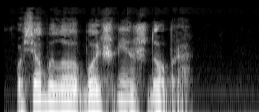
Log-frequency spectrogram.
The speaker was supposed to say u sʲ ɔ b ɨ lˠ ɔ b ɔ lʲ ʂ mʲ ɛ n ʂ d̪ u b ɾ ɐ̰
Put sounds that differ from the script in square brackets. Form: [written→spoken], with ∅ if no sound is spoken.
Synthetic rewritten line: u sʲ ɔ b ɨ lˠ ɔ b ɔ lʲ ʂ mʲ ɛ n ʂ d̪ [u→ɔ] b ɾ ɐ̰

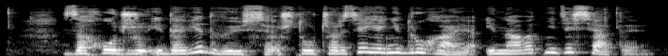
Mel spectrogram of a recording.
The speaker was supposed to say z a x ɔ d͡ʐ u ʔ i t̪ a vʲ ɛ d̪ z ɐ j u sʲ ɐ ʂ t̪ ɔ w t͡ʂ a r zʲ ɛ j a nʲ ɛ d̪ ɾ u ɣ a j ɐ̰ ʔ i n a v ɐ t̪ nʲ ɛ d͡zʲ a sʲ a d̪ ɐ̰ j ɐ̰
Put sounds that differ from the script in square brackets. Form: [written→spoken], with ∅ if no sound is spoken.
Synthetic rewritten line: z a x ɔ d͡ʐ u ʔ i [t̪→d̪] a vʲ ɛ d̪ [z→v] ɐ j u sʲ ɐ ʂ t̪ ɔ w t͡ʂ a r zʲ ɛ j a nʲ ɛ d̪ ɾ u ɣ a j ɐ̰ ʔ i n a v ɐ t̪ nʲ ɛ d͡zʲ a sʲ a [d̪→t̪] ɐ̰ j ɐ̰

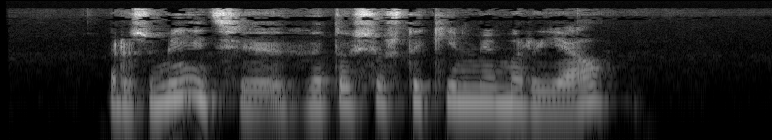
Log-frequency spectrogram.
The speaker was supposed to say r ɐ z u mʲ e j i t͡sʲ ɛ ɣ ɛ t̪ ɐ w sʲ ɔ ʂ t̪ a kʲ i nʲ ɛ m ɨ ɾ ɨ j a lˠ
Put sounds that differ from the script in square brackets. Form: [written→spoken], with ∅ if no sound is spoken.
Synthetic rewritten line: r ɐ z u mʲ e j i t͡sʲ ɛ ɣ ɛ t̪ ɐ w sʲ ɔ ʂ t̪ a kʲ i [nʲ→mʲ] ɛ m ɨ ɾ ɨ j a lˠ

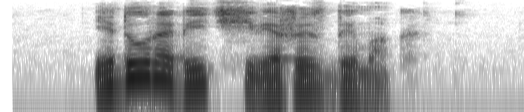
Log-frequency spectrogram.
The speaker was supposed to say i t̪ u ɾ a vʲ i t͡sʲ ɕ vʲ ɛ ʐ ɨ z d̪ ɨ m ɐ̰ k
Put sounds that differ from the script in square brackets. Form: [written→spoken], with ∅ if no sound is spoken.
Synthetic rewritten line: i [t̪→d̪] u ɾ a [vʲ→bʲ] i t͡sʲ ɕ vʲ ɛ ʐ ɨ z d̪ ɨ m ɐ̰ k

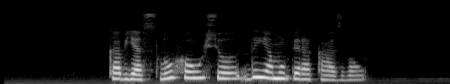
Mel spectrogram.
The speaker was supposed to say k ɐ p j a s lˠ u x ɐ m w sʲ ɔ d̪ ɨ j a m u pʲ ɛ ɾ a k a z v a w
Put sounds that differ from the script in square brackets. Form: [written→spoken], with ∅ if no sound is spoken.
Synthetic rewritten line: k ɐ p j a s lˠ u x ɐ [m→∅] w sʲ ɔ d̪ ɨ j a m u pʲ ɛ ɾ a k a z v [a→ɐ] w

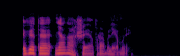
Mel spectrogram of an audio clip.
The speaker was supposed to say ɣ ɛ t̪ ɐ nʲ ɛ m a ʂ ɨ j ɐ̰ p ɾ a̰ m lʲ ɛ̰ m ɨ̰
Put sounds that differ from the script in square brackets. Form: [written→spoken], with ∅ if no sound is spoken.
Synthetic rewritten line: ɣ ɛ t̪ ɐ nʲ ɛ [m→n] a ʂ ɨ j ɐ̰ p ɾ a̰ [m→b] lʲ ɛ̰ m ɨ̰

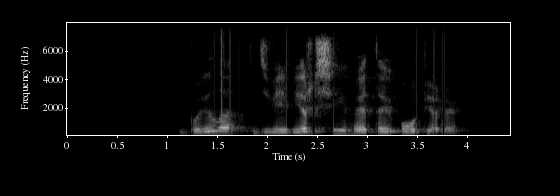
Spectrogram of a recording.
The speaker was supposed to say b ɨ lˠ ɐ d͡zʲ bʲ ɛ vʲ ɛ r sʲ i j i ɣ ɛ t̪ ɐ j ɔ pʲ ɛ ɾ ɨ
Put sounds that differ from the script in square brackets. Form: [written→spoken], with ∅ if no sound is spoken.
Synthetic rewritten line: b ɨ lˠ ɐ d͡zʲ [bʲ→vʲ] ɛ vʲ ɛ r sʲ i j i ɣ ɛ t̪ ɐ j ɔ pʲ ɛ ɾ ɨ

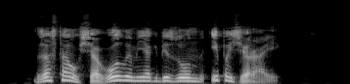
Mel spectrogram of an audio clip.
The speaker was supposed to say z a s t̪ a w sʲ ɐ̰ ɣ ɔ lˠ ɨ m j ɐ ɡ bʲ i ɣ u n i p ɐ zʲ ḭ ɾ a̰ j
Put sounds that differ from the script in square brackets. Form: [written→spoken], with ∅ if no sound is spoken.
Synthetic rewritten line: z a s t̪ a w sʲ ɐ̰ ɣ ɔ lˠ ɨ m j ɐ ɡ bʲ i [ɣ→z] u n i p ɐ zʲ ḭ ɾ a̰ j

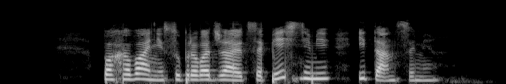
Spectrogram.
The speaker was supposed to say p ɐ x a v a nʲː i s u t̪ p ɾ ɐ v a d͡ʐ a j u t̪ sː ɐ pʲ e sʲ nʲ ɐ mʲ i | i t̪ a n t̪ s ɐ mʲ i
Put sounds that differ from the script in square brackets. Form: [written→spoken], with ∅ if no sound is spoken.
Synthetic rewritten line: p ɐ x a v a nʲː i s u [t̪→∅] p ɾ ɐ v a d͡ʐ a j u t̪ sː ɐ pʲ e sʲ nʲ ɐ mʲ i | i t̪ a n t̪ s ɐ mʲ i

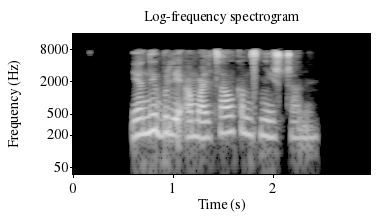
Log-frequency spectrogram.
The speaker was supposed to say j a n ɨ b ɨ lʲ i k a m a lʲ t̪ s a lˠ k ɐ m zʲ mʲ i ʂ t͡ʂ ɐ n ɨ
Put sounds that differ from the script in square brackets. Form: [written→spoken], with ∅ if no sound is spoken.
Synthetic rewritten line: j a n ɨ b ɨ lʲ i [k→ʔ] a m a lʲ t̪ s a lˠ k ɐ m zʲ [mʲ→nʲ] i ʂ t͡ʂ ɐ n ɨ

